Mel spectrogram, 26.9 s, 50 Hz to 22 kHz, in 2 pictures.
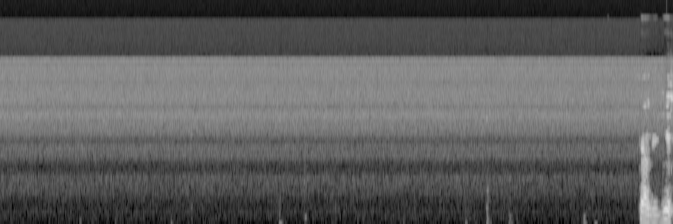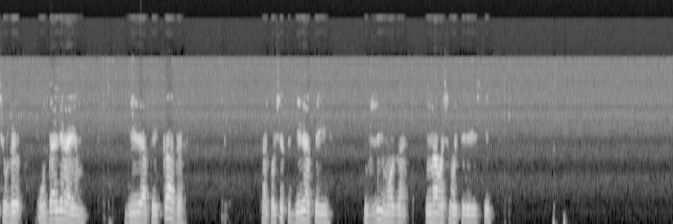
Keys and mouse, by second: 9.7-10.1 drag, 14.9-15.4 shift+middle drag, 15.7 middle click, 16.8-17.8 middle drag, 18.8-19.3 drag, 20.7 g, 23.4 click, 24.6 space.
